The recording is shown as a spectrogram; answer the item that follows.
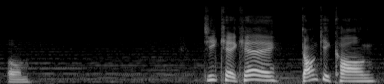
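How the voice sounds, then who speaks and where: A man's voice: on the high side, sing-song, drawn-out words. A man talks casually through his work on a livestream, rambling and muttering to himself as he thinks aloud. Game soundtrack music plays behind his voice.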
